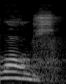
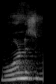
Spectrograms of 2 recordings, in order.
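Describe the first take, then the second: First: The vowel sounds like 'ow' in 'cow'. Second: The vowel sounds like 'oo' in 'moon'. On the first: This is how people commonly say it. "આપણે વાઉન્ડ્સ બોલીએ છીએ" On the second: This is how it is actually pronounced. "એકચ્યુઅલમાં વુન્ડ બોલાય"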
